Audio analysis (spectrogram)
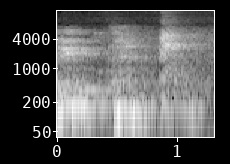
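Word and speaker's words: ردة: Faslun fi riddah, bacanya riddah.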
